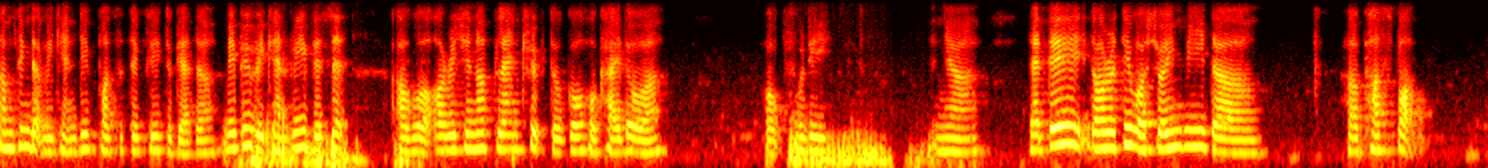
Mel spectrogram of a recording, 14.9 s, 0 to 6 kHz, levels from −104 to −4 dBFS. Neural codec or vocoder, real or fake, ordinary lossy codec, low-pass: vocoder, 22.05 kHz, 80 mel bands, WaveNeXt; fake; Opus, 32 kbps; 5.4 kHz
